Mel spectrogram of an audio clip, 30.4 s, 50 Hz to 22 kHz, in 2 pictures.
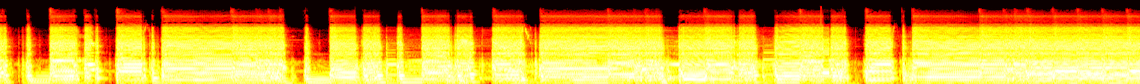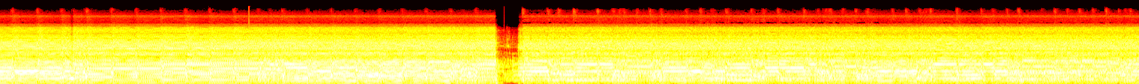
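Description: Distorted electric guitar, a Stratocaster-style guitar played through a Boss DS-2 Turbo Distortion pedal, playing a chord riff. For the first twelve seconds or so the chords are choppy, with many short stops between them. After that the strumming runs on continuously, apart from one brief break about two-thirds of the way through.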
